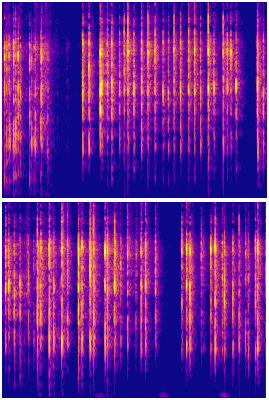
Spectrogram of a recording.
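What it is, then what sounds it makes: Hollow cardboard box. Long nails tap quickly on the front and top of a flat, hollow black and yellow cardboard screen protector box. The result is rapid, dry, bright clicks with almost no ring, coming in four fast bursts separated by brief silences.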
